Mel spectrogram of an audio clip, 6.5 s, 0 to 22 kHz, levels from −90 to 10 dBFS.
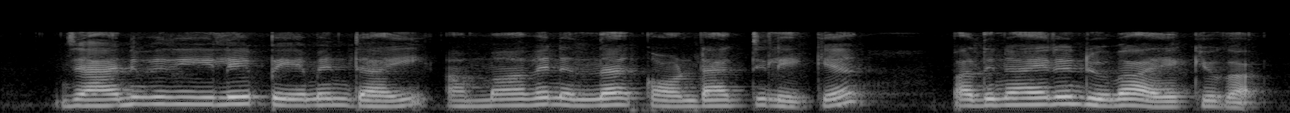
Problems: none marked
